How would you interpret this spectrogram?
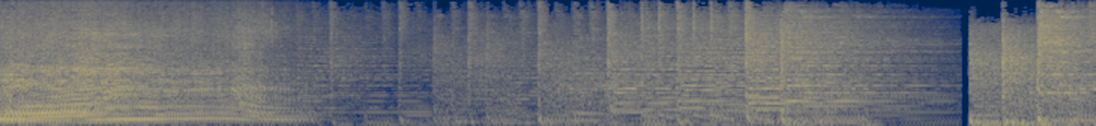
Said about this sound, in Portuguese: engata a primeira e acelera!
